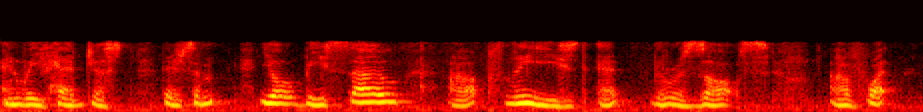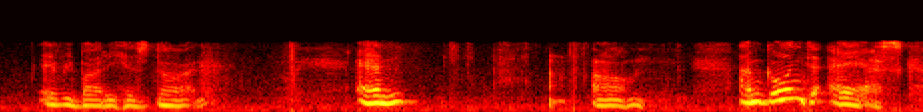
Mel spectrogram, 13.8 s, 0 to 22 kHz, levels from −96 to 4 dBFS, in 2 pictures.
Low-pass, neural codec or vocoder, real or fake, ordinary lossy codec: 5.4 kHz; none; real; Opus, 32 kbps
